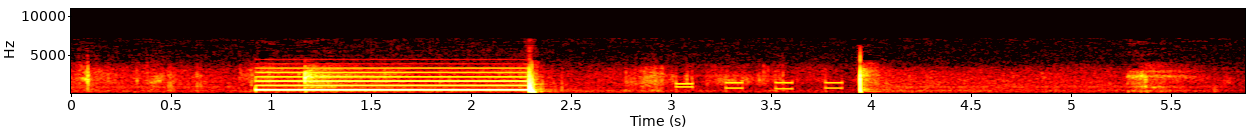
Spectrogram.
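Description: Telephone dialing tones as a call is put through to a phone-in question line: a long steady tone, then four short evenly spaced keypad beeps and a few clicks, with no talk.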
